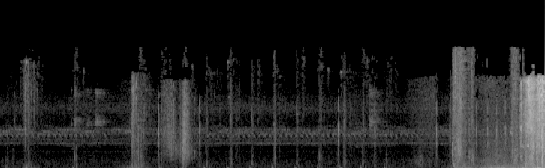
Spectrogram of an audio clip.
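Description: Footsteps tap quickly on wooden planks.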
